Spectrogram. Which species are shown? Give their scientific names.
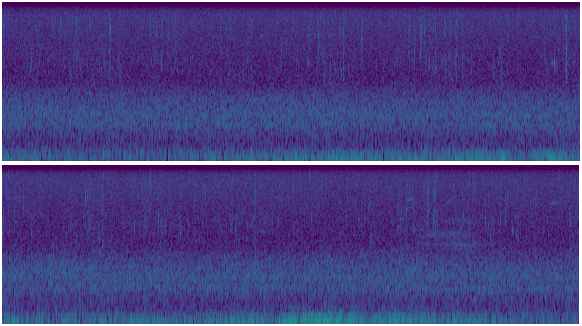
Agelaius phoeniceus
